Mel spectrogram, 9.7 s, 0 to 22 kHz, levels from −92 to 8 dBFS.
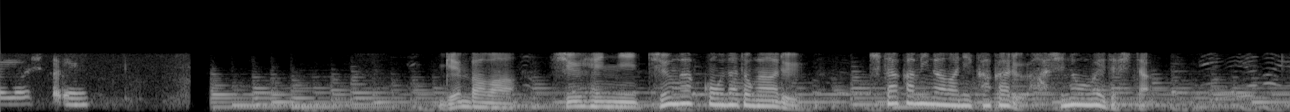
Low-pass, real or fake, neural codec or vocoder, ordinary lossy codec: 3.6 kHz; real; none; none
